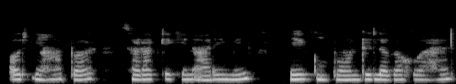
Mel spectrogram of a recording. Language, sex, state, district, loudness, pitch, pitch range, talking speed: Hindi, female, Chhattisgarh, Sarguja, -21 LUFS, 225 Hz, 220-235 Hz, 170 wpm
